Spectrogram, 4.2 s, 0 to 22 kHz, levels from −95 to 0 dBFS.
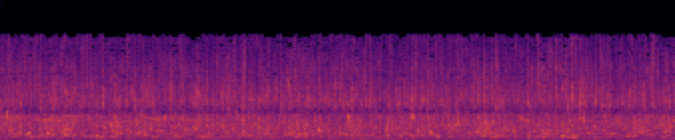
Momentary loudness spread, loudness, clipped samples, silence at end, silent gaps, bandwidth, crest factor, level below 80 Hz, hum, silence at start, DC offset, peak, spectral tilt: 1 LU; -39 LUFS; under 0.1%; 0 s; none; 17 kHz; 20 dB; -74 dBFS; none; 0 s; under 0.1%; -20 dBFS; 0.5 dB/octave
